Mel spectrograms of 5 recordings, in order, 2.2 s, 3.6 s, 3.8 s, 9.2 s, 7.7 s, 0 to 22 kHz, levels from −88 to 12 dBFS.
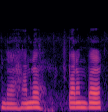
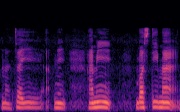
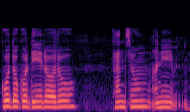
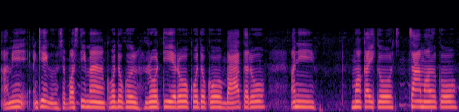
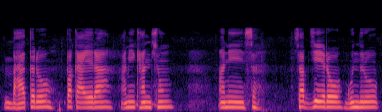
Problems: background sounds at intervals, background conversations at intervals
